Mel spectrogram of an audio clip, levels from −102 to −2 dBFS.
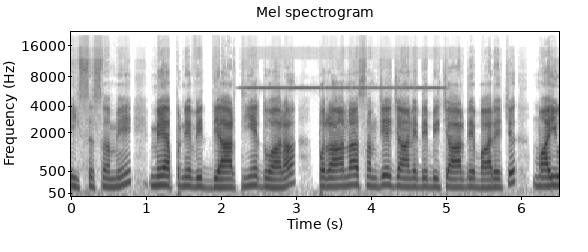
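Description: Right from the start, the whole speech clip carries Opus voice compression, and it's plainly audible: a hoarse, slightly robotic edge from the coarsely coded excitation. The band still runs fullband, so it sounds like hybrid mode with SILK below 8 kHz and CELT on top, which fits a low bitrate around 16 kbps.

Just after "समें में अपने", from 2.17 s to 5.09 s, a thin, steady feedback whistle sits at 6.2 kHz, roughly 15 dB under the speech and swelling and fading slowly. It's likely a loudspeaker-to-microphone loop hovering right at the edge of feedback without running away.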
